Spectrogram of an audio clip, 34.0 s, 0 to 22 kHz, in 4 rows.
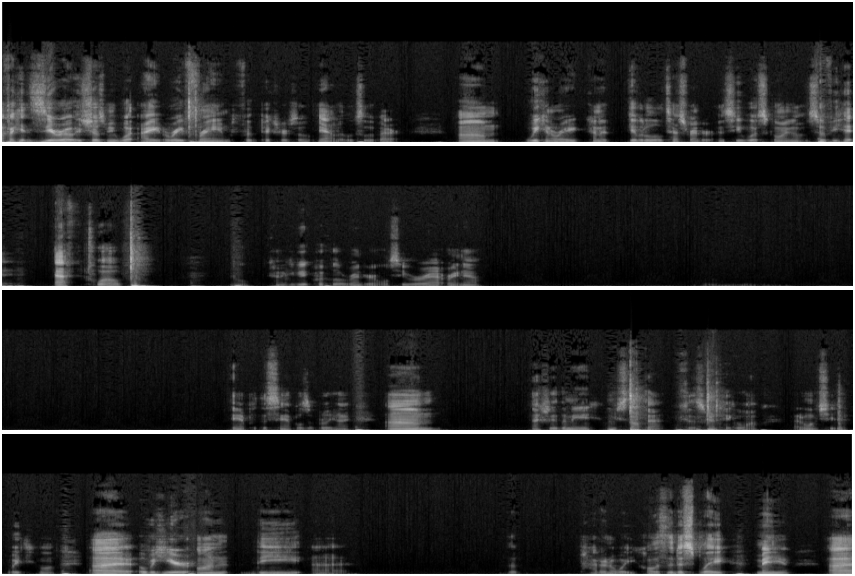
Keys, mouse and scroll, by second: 1.8 KP_0.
